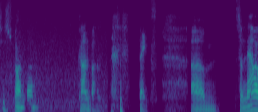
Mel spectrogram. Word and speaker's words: Kanban: I got to look up the pronunciation there, but this is the Kanban view. It's just Kanban.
